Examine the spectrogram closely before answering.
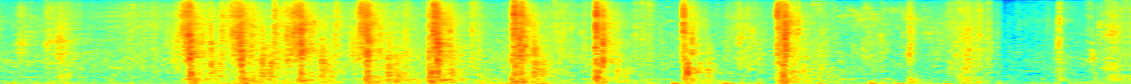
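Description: A large landed fish thrashing in a landing net on a wooden platform: irregular slaps and thumps, about three or four a second.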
